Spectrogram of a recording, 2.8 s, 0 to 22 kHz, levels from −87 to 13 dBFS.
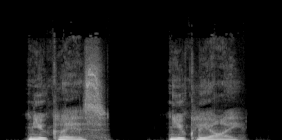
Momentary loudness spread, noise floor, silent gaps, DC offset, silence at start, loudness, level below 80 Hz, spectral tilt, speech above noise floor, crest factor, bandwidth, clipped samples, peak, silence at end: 12 LU; -80 dBFS; none; under 0.1%; 0.3 s; -17 LUFS; -58 dBFS; -6 dB/octave; 64 dB; 18 dB; 15.5 kHz; under 0.1%; 0 dBFS; 0.45 s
